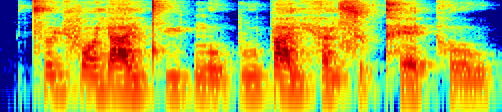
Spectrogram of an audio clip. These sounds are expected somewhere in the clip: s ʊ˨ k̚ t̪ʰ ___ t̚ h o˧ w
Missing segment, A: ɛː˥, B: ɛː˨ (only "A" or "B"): B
